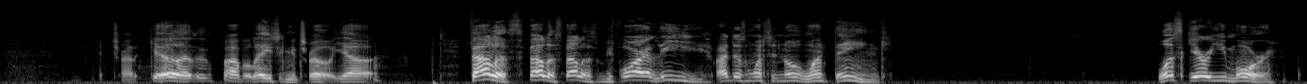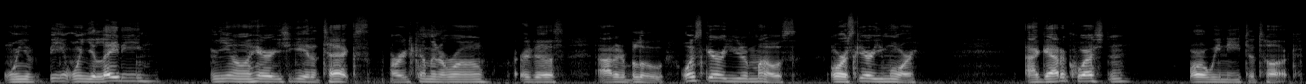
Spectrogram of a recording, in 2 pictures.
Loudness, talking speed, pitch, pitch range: -21 LUFS, 155 wpm, 130 Hz, 110-180 Hz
